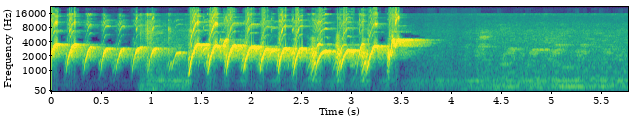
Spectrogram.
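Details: Six Asian fairy-bluebirds in vigorous song: dense, quick upward-sweeping notes repeated several times per second, ending in a higher sustained note before fading into soft background hiss.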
